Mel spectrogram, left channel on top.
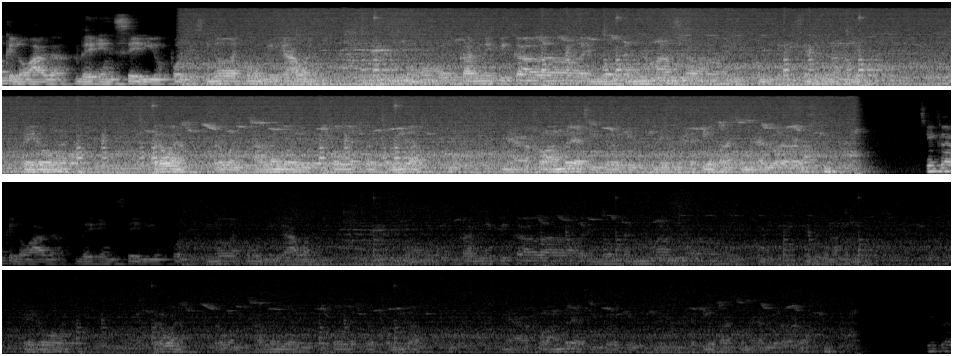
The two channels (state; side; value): quieter; right; 27.0 dB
